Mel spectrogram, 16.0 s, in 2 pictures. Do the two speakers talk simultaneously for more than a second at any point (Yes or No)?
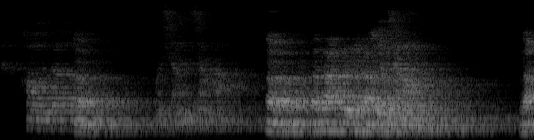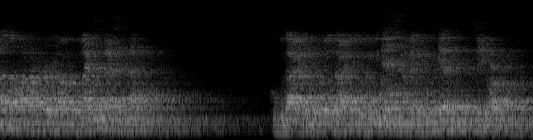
No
